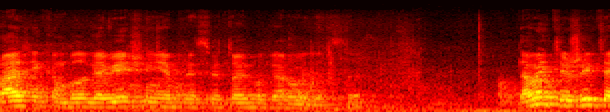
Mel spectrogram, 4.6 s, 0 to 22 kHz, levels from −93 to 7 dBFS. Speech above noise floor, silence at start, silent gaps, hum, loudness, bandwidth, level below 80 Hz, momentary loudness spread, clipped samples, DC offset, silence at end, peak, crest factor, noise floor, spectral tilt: 21 dB; 0 s; none; none; -27 LUFS; 16 kHz; -52 dBFS; 23 LU; under 0.1%; under 0.1%; 0 s; -6 dBFS; 20 dB; -48 dBFS; -6 dB/octave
